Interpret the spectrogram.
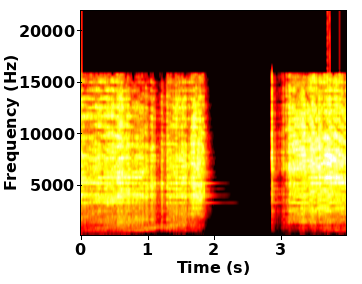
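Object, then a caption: Steel machete blade and hand file. A hand-held steel file is drawn along the edge of a long, thin, solid steel machete blade, making a bright, hissing rasp with a faint metallic ring. The filing runs steadily for almost two seconds, fades into a short silence, then starts again sharply and continues to the end.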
